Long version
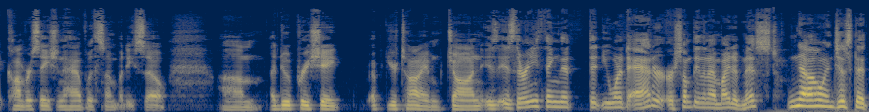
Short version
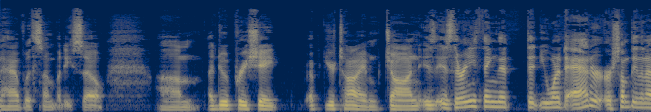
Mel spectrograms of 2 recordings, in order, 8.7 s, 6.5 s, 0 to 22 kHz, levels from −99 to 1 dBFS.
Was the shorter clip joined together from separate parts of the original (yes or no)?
no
